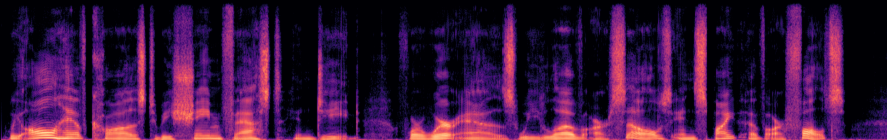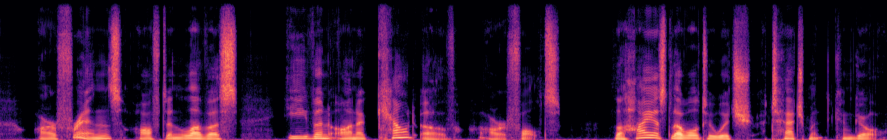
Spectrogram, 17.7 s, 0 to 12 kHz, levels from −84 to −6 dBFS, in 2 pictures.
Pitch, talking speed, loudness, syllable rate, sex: 130 Hz, 125 wpm, -20 LUFS, 3.5 syllables/s, male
